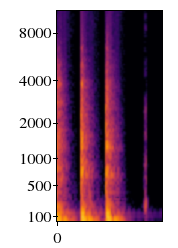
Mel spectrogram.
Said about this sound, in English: and a not very sturdy wooden door set into the wall facing the street. I'm going to loudly knock on that wooden door.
